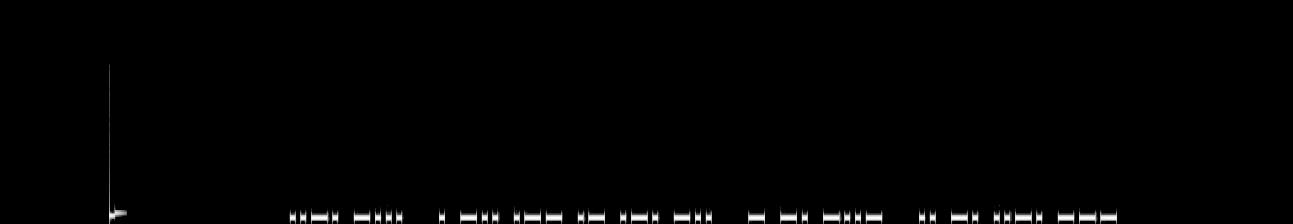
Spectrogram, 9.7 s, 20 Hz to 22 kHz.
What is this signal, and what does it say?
Morse code, heard as a keyed tone, about 30 wpm, 700 Hz. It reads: FB EDWARD TNX INFO
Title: Practice QSO - Exchange 3 - More Info - 30wpm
